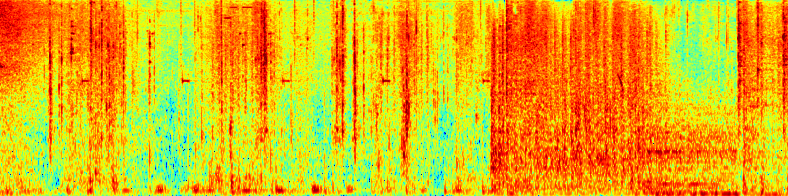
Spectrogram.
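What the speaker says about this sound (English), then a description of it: "Let's see his recoil on SMG with this putrid sensitivity." Rapid SMG fire in a first-person shooter game, bursts of quick crackling shots interspersed with footsteps and movement, followed by a steadier rumbling background near the end.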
